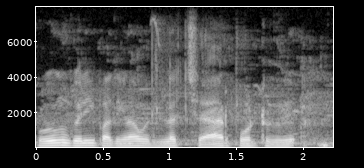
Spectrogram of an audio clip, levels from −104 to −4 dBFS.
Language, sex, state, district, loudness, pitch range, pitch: Tamil, male, Tamil Nadu, Namakkal, -17 LUFS, 115-125 Hz, 120 Hz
